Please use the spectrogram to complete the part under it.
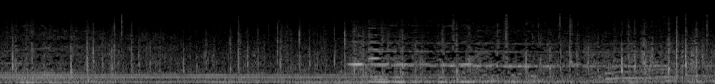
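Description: A horse's hooves clip-clop faintly at a distance, a steady plodding rhythm under low background hum in an outdoor drama scene.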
